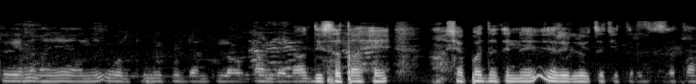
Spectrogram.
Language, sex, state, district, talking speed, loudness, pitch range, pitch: Marathi, male, Maharashtra, Dhule, 140 wpm, -20 LUFS, 135-145 Hz, 140 Hz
